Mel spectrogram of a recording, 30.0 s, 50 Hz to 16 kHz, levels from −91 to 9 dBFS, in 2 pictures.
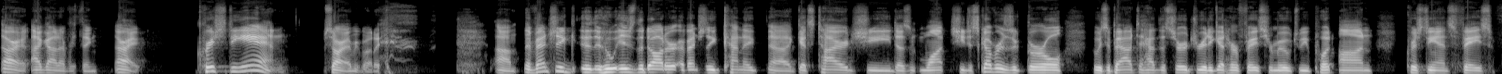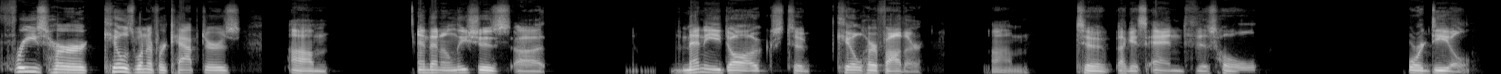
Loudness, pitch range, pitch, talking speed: -16 LUFS, 120-145 Hz, 130 Hz, 145 wpm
